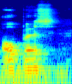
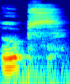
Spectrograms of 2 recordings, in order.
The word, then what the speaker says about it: Oupes: the Opus Exodus 2400 watt power station. I know it's kind of funny because I've heard people pronounce this as oops or oops.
